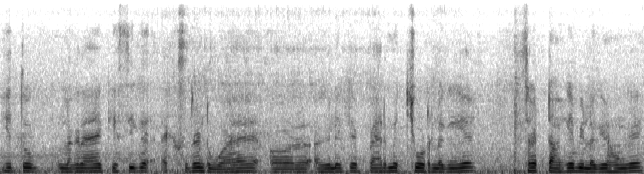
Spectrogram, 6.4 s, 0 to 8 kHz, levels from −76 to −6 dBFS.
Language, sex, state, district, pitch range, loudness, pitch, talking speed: Hindi, male, Punjab, Kapurthala, 140-160 Hz, -16 LUFS, 150 Hz, 215 wpm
